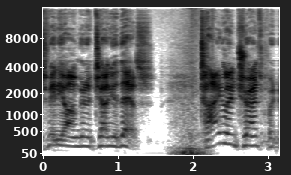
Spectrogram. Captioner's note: screen whooshes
